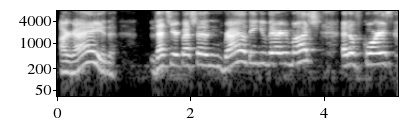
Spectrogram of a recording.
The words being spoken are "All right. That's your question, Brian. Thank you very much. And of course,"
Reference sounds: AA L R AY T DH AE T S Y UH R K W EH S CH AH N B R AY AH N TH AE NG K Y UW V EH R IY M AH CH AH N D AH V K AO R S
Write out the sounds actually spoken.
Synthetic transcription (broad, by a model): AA L R AY T DH AE T S Y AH R K W EH S CH AH N B R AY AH L TH AE NG K Y UW V EH R IY M AH CH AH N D AH V K AO R S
